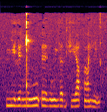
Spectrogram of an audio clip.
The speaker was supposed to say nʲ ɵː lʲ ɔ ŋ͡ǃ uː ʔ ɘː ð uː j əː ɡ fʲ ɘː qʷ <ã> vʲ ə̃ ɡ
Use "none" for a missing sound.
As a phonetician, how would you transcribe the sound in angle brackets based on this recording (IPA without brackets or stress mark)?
ɑ̃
